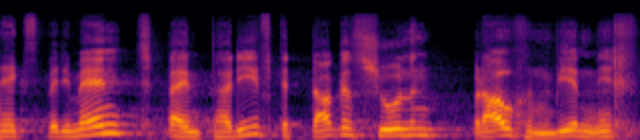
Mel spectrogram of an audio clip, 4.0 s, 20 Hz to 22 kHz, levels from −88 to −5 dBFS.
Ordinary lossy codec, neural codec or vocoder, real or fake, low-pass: none; autoencoder, 48 kHz, 32 numbers a frame, DAC-VAE, trained on Japanese speech; fake; 14.4 kHz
